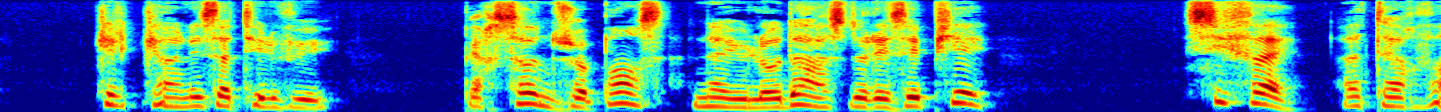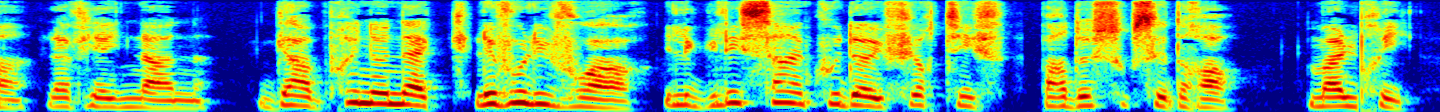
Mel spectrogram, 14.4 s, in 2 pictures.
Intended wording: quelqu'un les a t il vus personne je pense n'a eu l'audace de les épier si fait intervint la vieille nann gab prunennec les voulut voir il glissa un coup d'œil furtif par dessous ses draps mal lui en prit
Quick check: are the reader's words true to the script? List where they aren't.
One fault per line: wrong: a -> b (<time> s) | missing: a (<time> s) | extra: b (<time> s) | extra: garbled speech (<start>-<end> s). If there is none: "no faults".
missing: lui en (13.9 s)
